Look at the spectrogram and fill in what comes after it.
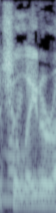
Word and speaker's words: Shalana: And I got Shalana right this time.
